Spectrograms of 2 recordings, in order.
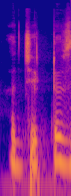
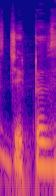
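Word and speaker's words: adjective: क्या होते हैं, नाउन्स, एडजेक्टिव्स एंड वर्ब्स। ये लाइन लिख लेना, free morphemes are nouns, एडजेक्टिव्स and verbs. ठीक है, एडजेक्टिव नहीं होता, डी साइलेंट होता है, एडजेक्टिव बोलते हैं हम इसे।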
